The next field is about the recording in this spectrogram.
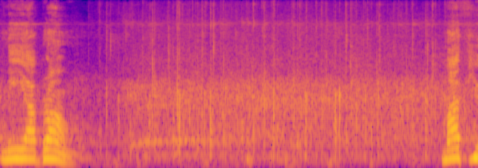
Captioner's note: applause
